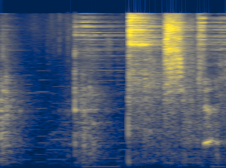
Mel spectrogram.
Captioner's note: metal clatters; laughs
